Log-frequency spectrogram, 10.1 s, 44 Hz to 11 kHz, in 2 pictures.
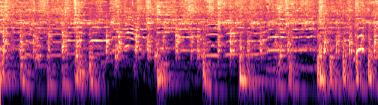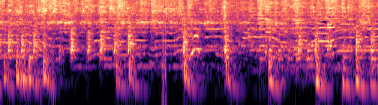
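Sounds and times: fast drum strokes: 0:00.0 - 0:10.0
jingling metal bells and rattles: 0:00.0 - 0:10.0.

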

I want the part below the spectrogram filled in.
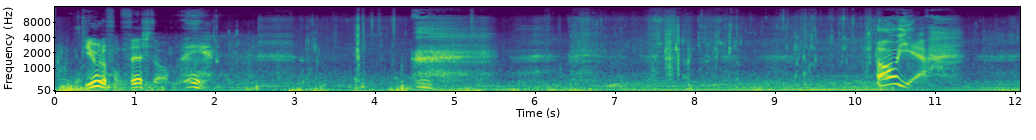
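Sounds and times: water splashing against boat: 0:00.0 - 0:12.0.

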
